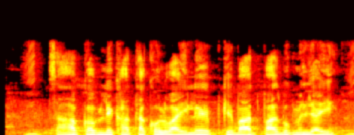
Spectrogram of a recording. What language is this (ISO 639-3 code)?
bho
